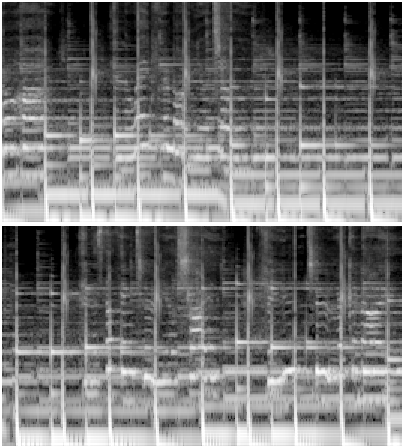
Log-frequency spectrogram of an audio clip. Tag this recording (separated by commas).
Music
